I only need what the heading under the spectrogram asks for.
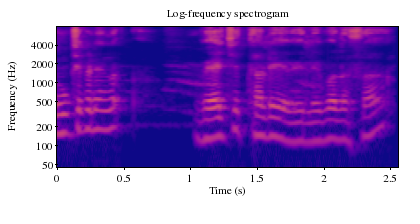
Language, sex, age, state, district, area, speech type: Goan Konkani, male, 45-60, Goa, Canacona, rural, spontaneous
